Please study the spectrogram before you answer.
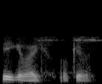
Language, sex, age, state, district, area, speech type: Urdu, male, 18-30, Delhi, East Delhi, urban, conversation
